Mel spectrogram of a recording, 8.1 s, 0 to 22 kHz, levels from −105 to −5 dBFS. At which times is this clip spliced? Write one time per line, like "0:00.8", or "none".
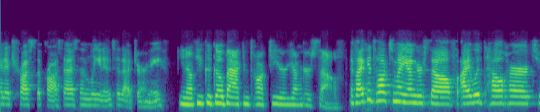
0:02.6
0:05.2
